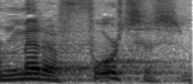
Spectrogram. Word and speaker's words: metamorphosis: That word is pronounced in the Greek, metaphoro, or metamorphosis. Metamorphosis is what the way we would say it.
